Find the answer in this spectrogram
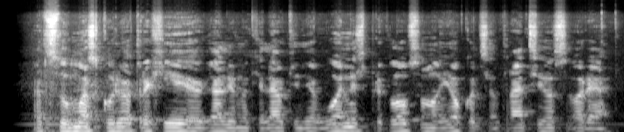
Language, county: Lithuanian, Šiauliai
